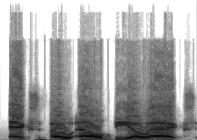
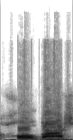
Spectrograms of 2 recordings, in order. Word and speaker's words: Holbox: And I've said that on your channel before, but it's Xolbox, and it's in Mexico. Holbox is how you say it.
